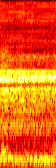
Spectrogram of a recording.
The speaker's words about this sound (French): Donc là, bon, il y a le démarrage de la voiture, les portes ouvertes, la radio.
